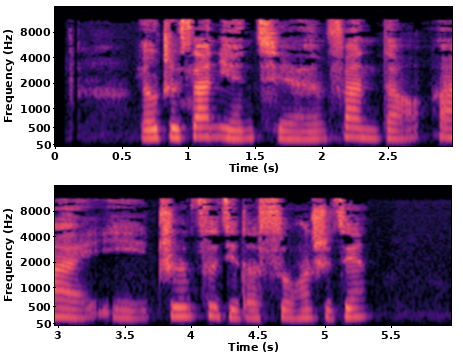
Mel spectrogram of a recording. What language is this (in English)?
Chinese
